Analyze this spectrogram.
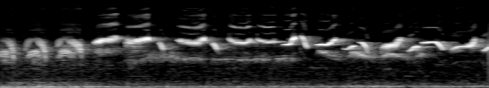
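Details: Morning contest singing of a northwest Vietnamese hwamei training its voice: a continuous flow of bright, slurred whistles rising and falling, with quick twisting phrases woven together without pause.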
